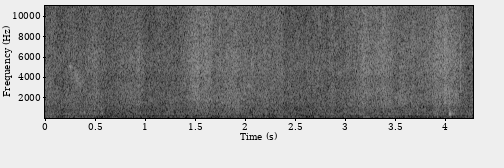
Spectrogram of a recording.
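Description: Quiet, steady background noise, a faint even hiss with no distinct sounds standing out.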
